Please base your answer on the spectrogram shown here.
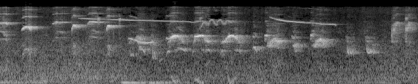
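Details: Orange-headed thrush, Indonesia, singing in energetic gacor style. A rapid medley of high chirps, short warbles and long descending whistles, with a thin whistle sweeping down near the end.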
